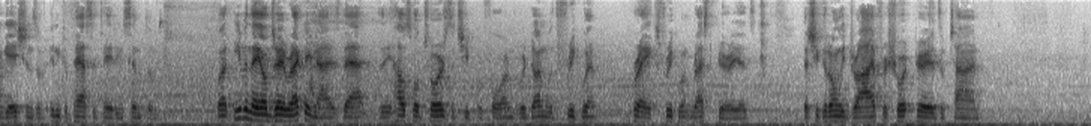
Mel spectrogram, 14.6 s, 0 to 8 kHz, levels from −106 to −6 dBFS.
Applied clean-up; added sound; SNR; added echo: none; Truck; 17 dB; none.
